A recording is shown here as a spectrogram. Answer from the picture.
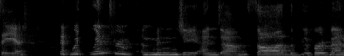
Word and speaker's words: Meningie: actually i'm not sure is it mening people tracy how do you pee it's meningi can't pronounce it yet we went through meningie and um saw the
